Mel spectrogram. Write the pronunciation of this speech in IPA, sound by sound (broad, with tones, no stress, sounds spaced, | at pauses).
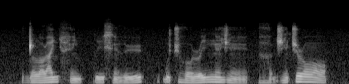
dˤ i˨ ɭ ɹ a˧ ʎ h ẽ˨ ʎ pː i˨ x ẽ˨ ð y˨˦ | ɓ u˧ t͡ʃ ɦ o˨ ɹ i˦ ŋ ẽ˦ ʒ ẽ˨ | ɦ ɐ˨ ɡ ʒ ẽ˦ t͡ʃ ɹ ɔ˦˨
